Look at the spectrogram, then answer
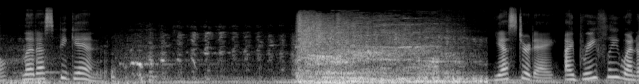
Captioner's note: demoscreams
